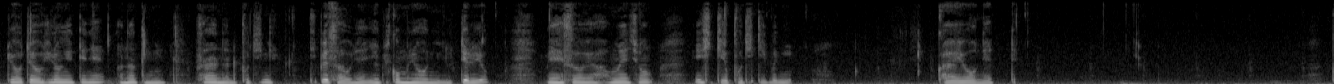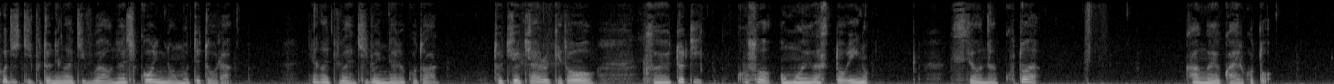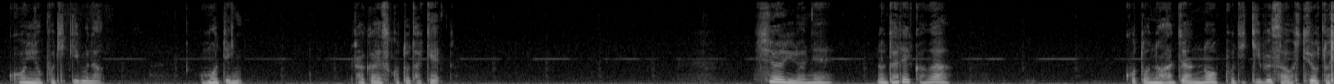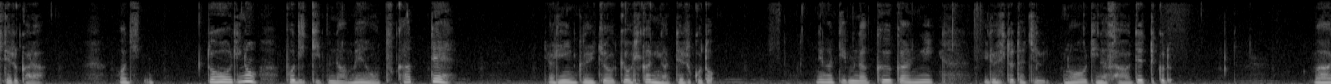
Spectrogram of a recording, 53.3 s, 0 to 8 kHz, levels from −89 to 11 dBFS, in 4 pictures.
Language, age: Japanese, 40-59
